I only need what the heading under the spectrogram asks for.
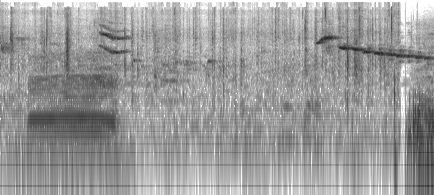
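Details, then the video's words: A tame cow in a herd of dozens walking a country road gives a short, rich moo of about one second, followed by a high, thin falling bird whistle and rustling footsteps. "Dozens of tame cows walked very happily, the sound of the cows mooing, echoing along the road"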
